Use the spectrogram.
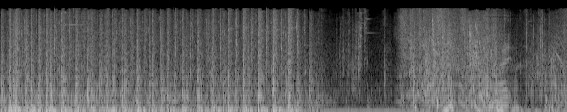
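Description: Video game gunfire from a shooter match: a dense, rapid automatic burst hammers for about three seconds, then gives way to a quieter, scattered stretch with a softer flurry of shots, while voice chat runs alongside.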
